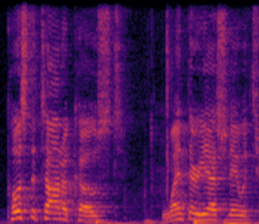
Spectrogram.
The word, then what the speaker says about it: Positano: No, I don't want to get pronounced Positano.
